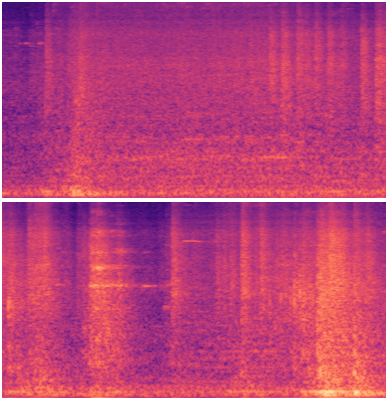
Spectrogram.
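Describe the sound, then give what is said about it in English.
A garbage truck works trash outside, recorded with three microphones pointed at it: a steady low engine rumble with scattered metallic clanks and hydraulic hisses, swelling into a louder, heavier burst near the end. No one speaks. “It's trash time. And all three of our mics are pointed at it now. So it's going to be even louder.”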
